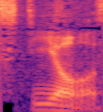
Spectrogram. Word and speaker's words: stele: I didn't know how to pronounce that last word. I was like, is it stele? Like, I think it's stele is the way you pronounce it.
